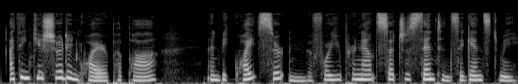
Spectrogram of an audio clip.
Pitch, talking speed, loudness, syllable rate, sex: 215 Hz, 210 wpm, -19 LUFS, 6.6 syllables/s, female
